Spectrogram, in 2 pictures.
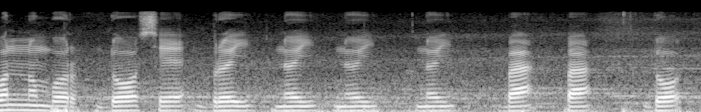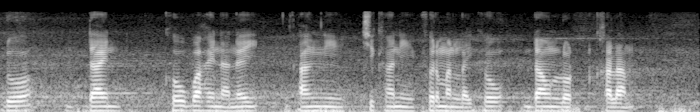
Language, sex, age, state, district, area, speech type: Bodo, male, 18-30, Assam, Chirang, rural, read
